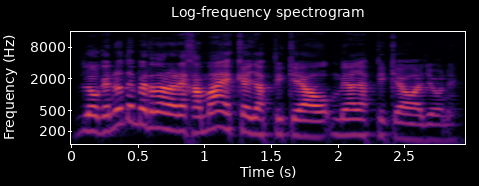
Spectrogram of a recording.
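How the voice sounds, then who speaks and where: Excitable Spanish streamer man. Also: high-pitched, fast, smooth. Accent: Spain Spanish. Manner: excitable, theatrical, joking complaints. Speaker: game streamer. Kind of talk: casual livestream gameplay chatter.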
